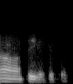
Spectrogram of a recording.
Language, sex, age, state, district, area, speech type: Assamese, male, 18-30, Assam, Lakhimpur, urban, conversation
